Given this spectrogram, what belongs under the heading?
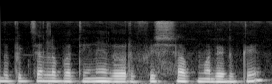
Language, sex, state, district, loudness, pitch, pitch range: Tamil, male, Tamil Nadu, Nilgiris, -14 LUFS, 140 Hz, 130-145 Hz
